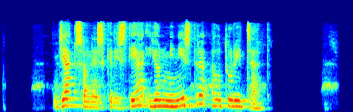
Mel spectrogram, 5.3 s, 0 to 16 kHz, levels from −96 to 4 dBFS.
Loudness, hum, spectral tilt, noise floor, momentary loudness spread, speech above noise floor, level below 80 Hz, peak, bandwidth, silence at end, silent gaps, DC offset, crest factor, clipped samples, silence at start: -18 LUFS; none; -4 dB/octave; under -90 dBFS; 8 LU; over 72 dB; -60 dBFS; -2 dBFS; 8 kHz; 0.35 s; 4.12-4.81 s; under 0.1%; 18 dB; under 0.1%; 0.55 s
